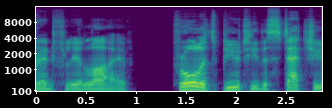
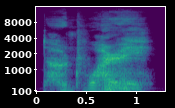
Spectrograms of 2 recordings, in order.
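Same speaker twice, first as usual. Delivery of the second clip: slow, soft whispered creature voice; eerie intoning whisper; 6 dB quieter, slower than usual. A narrator's reading. Statue calming Claire as she carves, slow whisper. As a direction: intone it slowly under your breath. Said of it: "the statue intoned".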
